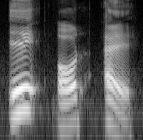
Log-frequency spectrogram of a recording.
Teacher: ए और ऐ ये कंठ तालु से उच्चरित होते हैं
